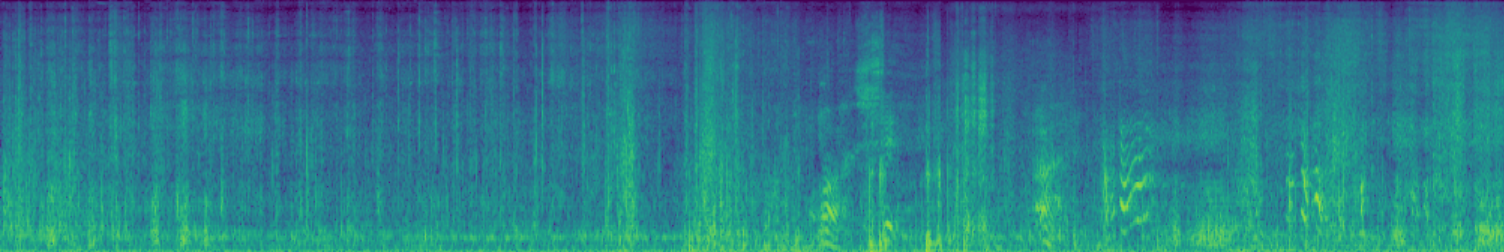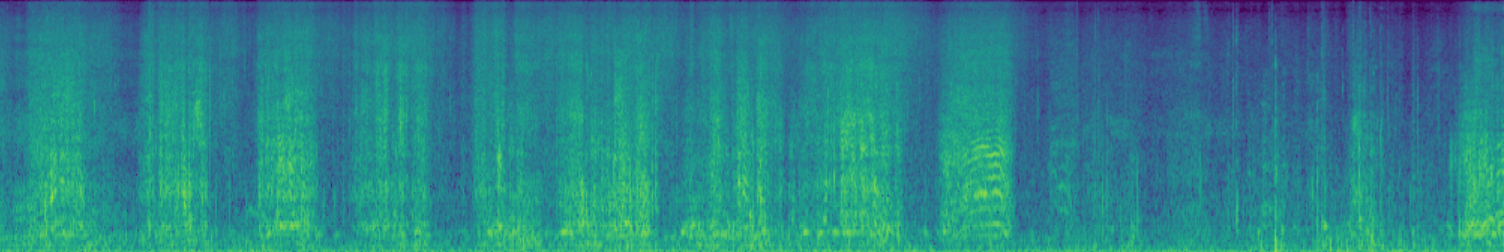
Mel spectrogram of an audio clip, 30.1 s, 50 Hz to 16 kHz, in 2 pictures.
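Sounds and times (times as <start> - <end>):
footsteps on dirt trail: 0.0 - 30.0
heavy breathing: 7.5 - 24.4.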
